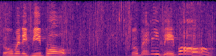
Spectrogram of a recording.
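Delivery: high cry rising into a squeal; overwhelmed panic. Real, not acted. Player swamped by enemies, rising high-pitched panic.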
